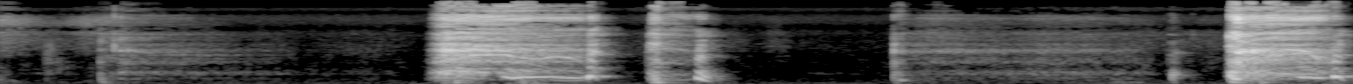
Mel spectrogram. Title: lil post run cough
